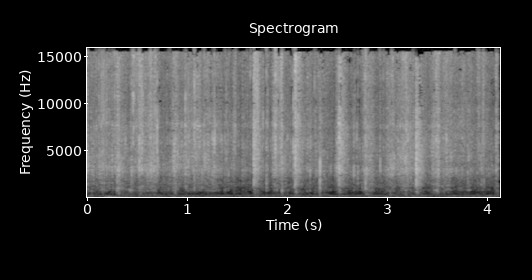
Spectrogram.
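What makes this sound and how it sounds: A small piece of clear plastic bubble wrap is held up in both hands while its bubbles are pinched and popped with fingertips and long nails, with a larger sheet lying aside. Soft, bright crinkling runs throughout, broken by short, sharp pops that die away almost instantly, over a faint steady low hum.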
